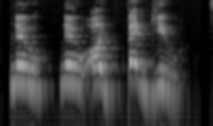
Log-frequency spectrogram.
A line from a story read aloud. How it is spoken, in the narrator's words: sobbed Xenophilius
